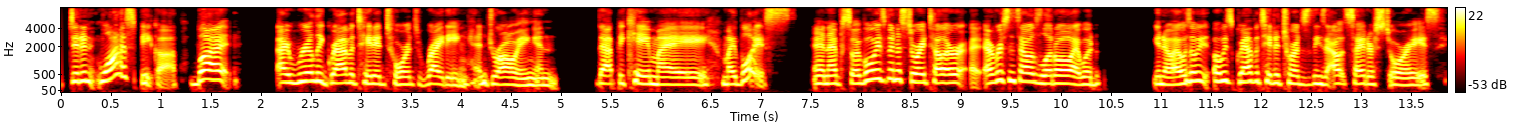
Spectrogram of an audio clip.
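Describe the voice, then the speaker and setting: Her speech slightly fast and her medium-pitched voice a bit bright, a Spanish-first-language filmmaker from Illinois, USA, shares casual conversational stories as a guest, peppering them with "you know" and "like." The audio is clean studio sound with no room sound.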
